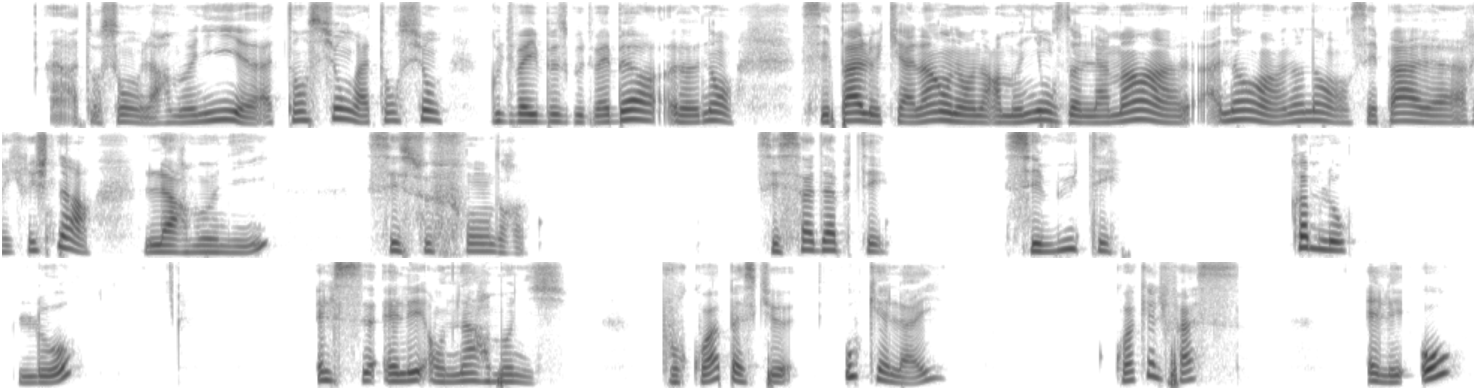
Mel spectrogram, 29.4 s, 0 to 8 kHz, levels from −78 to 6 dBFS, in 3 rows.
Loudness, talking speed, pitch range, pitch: -28 LUFS, 120 wpm, 160-200 Hz, 180 Hz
